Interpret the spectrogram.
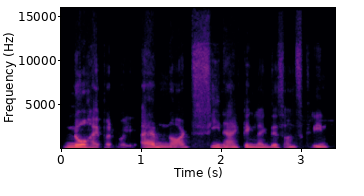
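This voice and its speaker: A man's voice: mid-range voice, moderate pace, gravelly, a little mellow, dry recording. A man co-hosting a film podcast in casual discussion, hedging with restarts and tag questions like "right?". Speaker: podcast co-host.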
